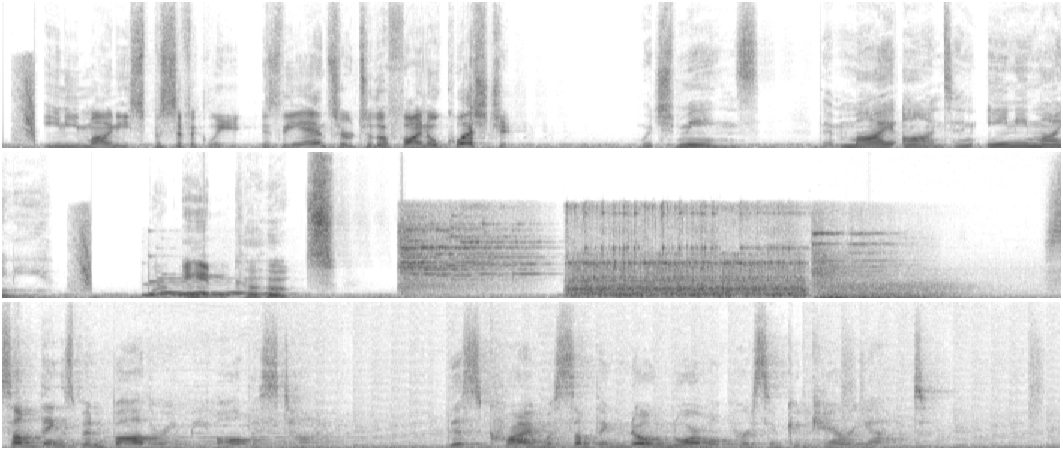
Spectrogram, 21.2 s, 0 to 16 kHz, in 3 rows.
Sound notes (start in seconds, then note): 9.8 lock shatters!; 10.8 chains grinding!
